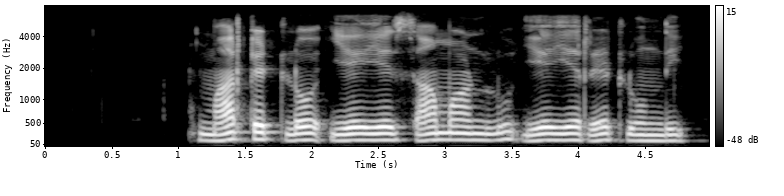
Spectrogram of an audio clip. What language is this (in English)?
Telugu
